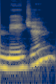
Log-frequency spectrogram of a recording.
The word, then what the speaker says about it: Meijer: It's a narcissistic abuse documentary, and it is by Aletta Major. It's spelled Aletta, and last name Meijer.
